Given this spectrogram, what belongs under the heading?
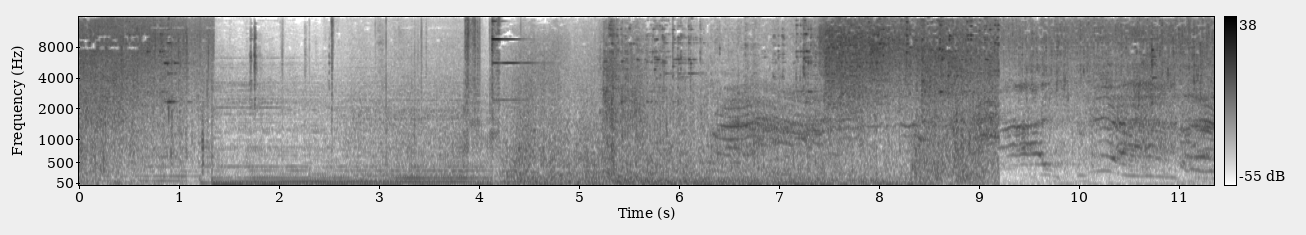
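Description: A grenade explosion in the film Desperado: a loud, sustained blast with crackling, shattering debris and roaring noise that fills the clip, partly under a talking voice.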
